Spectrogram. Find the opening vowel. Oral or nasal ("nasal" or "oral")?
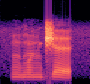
nasal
